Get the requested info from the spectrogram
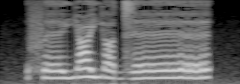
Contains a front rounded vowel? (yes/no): no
